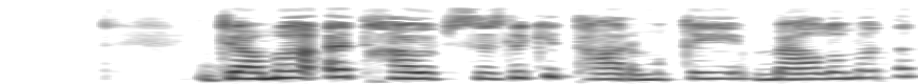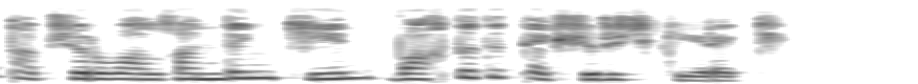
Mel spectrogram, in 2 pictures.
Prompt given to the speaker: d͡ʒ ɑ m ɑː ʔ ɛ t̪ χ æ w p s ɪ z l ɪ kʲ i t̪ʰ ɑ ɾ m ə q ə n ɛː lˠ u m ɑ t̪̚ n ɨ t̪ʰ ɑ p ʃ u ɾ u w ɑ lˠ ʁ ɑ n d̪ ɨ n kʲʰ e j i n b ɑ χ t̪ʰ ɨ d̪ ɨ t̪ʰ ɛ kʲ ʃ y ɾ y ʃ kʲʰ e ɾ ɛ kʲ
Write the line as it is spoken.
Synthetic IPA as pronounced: d͡ʒ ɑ m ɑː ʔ ɛ t̪ χ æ w p s ɪ z l ɪ kʲ i t̪ʰ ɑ ɾ m ə q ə m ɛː lˠ u m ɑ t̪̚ n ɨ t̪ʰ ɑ p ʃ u ɾ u w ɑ lˠ ʁ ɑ n d̪ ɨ n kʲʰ e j i n w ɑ χ t̪ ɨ d̪ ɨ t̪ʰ ɛ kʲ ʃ y ɾ y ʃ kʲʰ e ɾ ɛ kʲ

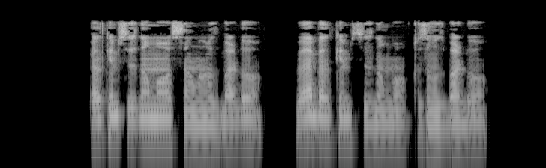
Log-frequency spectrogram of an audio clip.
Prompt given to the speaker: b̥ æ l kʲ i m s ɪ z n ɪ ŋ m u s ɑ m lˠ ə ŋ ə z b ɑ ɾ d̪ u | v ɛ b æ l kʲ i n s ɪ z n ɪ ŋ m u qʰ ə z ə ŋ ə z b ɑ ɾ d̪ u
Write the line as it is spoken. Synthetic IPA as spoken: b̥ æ l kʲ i m s ɪ z n ɪ ŋ m u s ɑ ŋ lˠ ə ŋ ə z b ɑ ɾ d̪ u | v ɛ b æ l kʲ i m s ɪ z n ɪ ŋ m u qʰ ə z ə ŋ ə z b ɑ ɾ d̪ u

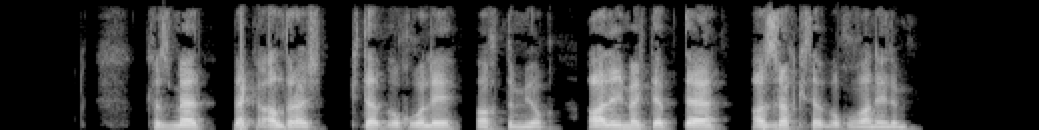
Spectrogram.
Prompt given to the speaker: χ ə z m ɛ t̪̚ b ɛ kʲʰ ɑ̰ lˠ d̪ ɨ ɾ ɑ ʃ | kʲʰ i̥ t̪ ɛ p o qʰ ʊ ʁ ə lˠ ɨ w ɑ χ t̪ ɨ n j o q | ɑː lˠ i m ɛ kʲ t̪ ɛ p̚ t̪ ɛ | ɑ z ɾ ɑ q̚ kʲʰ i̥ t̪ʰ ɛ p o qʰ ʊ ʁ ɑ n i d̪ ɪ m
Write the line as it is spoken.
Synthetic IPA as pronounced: χ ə z m ɛ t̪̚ b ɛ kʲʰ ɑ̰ lˠ d̪ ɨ ɾ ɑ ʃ | kʲʰ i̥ t̪ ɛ p o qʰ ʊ ʁ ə lˠ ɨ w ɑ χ t̪ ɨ m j o q | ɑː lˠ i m ɛ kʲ t̪ ɛ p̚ t̪ ɛ | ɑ z ɾ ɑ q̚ kʲʰ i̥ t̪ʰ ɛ p o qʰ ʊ ʁ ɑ n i d̪ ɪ m

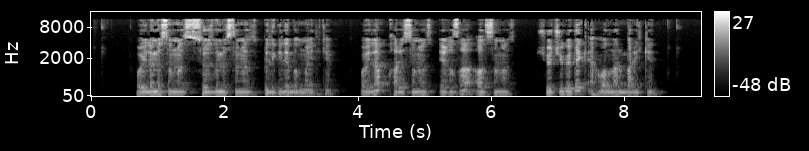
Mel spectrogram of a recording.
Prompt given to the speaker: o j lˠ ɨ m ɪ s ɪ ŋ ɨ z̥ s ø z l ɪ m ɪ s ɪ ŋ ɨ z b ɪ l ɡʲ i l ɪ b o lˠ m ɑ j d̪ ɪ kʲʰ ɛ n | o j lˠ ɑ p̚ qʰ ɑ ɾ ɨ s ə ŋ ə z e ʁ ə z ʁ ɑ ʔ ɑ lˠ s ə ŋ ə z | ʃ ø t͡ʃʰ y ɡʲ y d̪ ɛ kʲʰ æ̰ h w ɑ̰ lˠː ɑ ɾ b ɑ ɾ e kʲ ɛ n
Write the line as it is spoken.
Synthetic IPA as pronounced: o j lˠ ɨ m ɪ s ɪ ŋ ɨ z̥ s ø z l ɪ m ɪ s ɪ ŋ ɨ z b ɪ l ɡʲ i l ɪ b o lˠ m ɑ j d̪ ɪ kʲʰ ɛ n | o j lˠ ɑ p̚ qʰ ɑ ɾ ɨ s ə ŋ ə z e ʁ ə z ʁ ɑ ʔ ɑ lˠ s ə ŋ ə z | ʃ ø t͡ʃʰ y ɡʲ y d̪ ɛ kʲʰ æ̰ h w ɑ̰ lˠː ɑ ɾ b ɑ ɾ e kʲ ɛ n

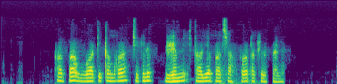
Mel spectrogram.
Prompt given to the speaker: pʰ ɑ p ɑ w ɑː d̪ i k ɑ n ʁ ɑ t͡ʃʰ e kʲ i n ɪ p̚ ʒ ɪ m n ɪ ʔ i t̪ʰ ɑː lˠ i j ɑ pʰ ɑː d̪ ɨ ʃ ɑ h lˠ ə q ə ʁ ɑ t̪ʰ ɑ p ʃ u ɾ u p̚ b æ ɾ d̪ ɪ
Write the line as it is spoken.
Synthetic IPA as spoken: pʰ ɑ p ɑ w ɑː t̪ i k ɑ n ʁ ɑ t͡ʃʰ e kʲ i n ɪ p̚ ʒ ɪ m n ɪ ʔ i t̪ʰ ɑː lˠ i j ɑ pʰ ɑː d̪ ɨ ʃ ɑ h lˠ ə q ə ʁ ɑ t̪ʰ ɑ p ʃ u ɾ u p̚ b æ ɾ d̪ ɪ

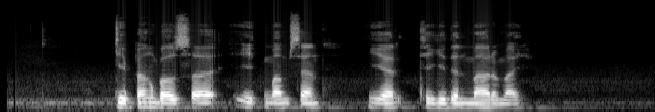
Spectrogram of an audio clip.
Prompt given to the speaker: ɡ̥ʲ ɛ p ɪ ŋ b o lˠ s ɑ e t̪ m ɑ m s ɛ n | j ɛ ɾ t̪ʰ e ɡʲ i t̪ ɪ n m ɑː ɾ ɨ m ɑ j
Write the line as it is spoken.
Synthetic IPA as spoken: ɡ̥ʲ e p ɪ ŋ b o lˠ s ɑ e t̪ m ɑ m s ɛ n | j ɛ ɾ t̪ʰ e ɡʲ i d̪ ɪ n m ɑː ɾ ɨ m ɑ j

